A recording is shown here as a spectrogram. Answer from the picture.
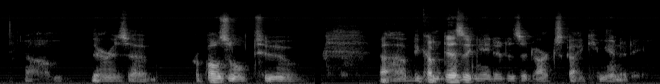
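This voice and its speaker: Over music in the background, a man speaks at a very deep, low pitch with fairly even intonation. His loudness swings widely, and he leaves long, frequent pauses. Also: moderate pace. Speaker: resident speaking at public participation. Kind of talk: public comment at council meeting.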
